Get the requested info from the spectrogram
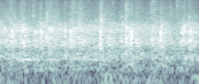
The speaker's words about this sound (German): Einen ganz großen Applaus bitte für dieses grandiose Orga-Team. Dankeschön.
